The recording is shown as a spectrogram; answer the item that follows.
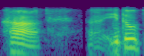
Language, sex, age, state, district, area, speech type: Sanskrit, male, 18-30, Odisha, Bargarh, rural, conversation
